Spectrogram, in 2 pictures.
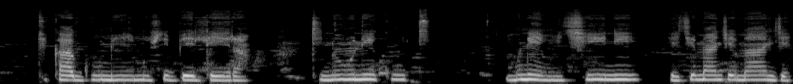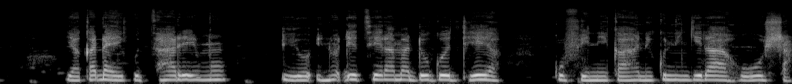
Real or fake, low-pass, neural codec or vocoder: fake; 14.4 kHz; vocoder, 44.1 kHz, 128 mel bands every 512 samples, BigVGAN v2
